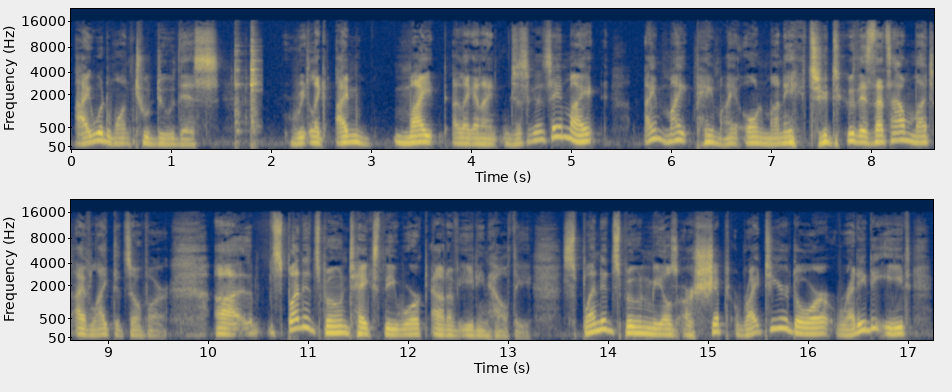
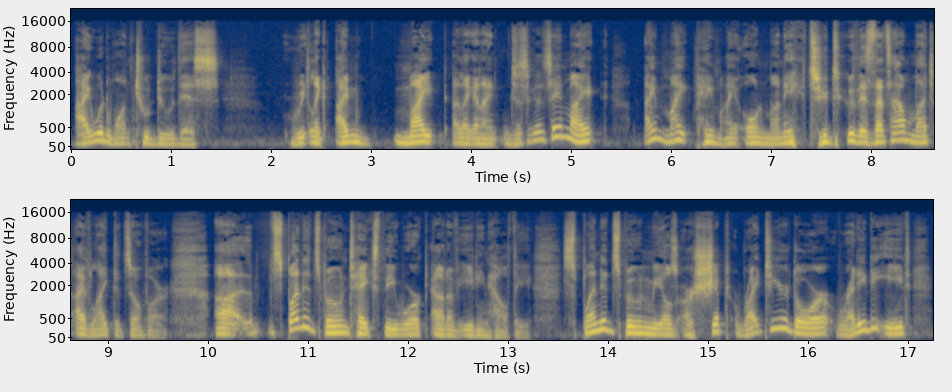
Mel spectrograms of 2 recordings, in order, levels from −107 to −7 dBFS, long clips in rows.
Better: second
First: clattering dishes; loud; at 1.5 s; peak 1 dB above the speech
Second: none

